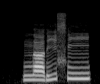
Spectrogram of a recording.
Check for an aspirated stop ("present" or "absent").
absent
